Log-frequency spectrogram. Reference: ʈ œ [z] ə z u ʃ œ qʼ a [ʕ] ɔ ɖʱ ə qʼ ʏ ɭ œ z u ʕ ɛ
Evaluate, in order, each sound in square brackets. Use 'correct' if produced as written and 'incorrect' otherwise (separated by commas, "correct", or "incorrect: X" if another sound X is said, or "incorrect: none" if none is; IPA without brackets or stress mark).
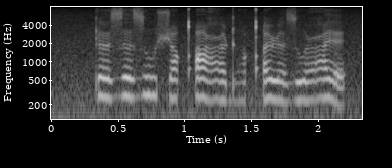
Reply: correct, correct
